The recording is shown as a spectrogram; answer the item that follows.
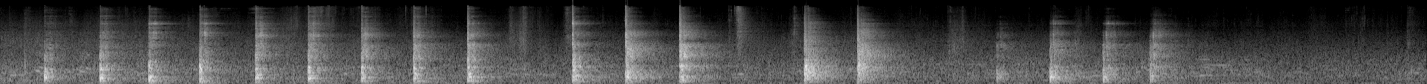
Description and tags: bangs in a construction (or rather destruction) site / golpetazos de machota en una obra - esto es una traducción libre y lo demás son cuentos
